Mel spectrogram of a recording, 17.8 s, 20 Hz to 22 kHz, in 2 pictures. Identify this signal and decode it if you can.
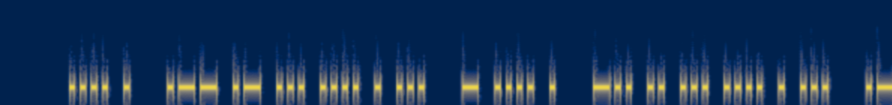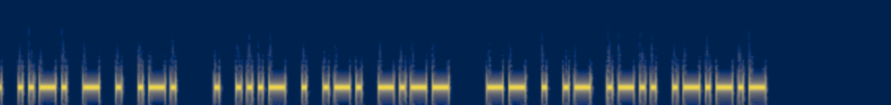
Morse code, heard as a keyed tone, about 22 wpm, 700 Hz. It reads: HE WASHES THE DISHES AFTER EVERY MEAL.
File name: Difficult Sentences with Hints - 22wpm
